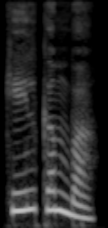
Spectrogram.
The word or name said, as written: ಕೀಲ್ಕಂಬ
